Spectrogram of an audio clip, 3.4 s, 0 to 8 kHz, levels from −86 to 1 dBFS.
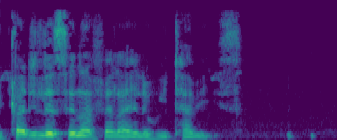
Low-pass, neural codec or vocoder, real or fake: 7.2 kHz; none; real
